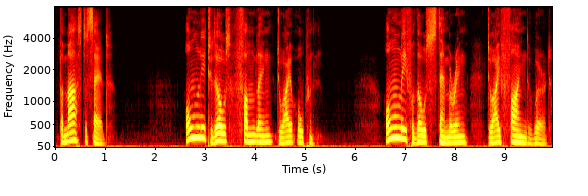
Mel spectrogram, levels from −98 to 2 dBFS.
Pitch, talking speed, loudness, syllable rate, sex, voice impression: 140 Hz, 115 wpm, -17 LUFS, 4.3 syllables/s, male, masculine, adult-like, tensed, powerful, soft, clear, halting, sincere, calm, friendly, reassuring, unique, slightly wild, slightly lively, slightly kind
